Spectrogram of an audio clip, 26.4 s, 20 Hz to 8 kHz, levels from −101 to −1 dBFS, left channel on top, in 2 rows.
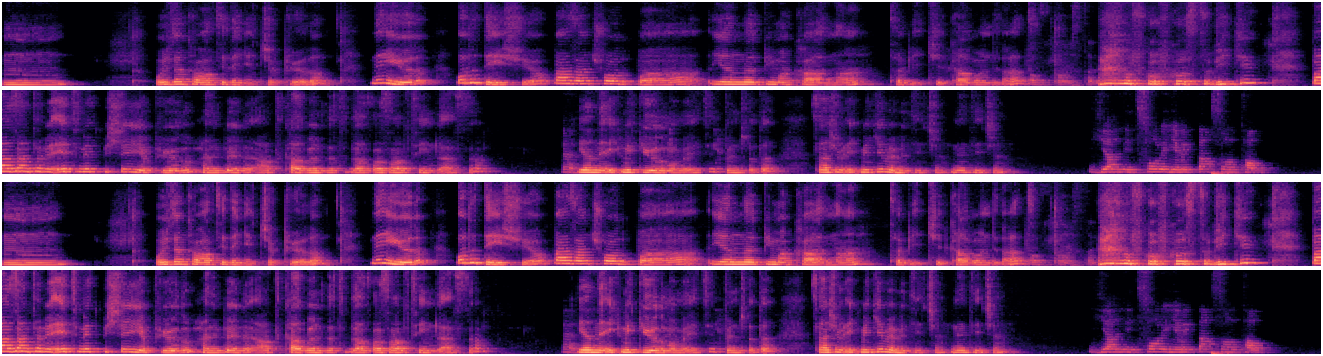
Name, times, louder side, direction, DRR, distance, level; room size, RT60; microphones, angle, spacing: voice 1, 0.0-0.7 1.5-3.3 3.7-4.3 4.5-8.7 8.9-10.2 11.0-18.0 18.9-20.9 21.3-23.3, right 2 dB, 35° right, 0.6 m, -26 dB
voice 2, 10.3-11.4 18.8-19.1 24.1-25.8, left 3 dB, 80° left, 3.4 m, -40 dB
6.9 x 5.8 x 3.1 m
head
